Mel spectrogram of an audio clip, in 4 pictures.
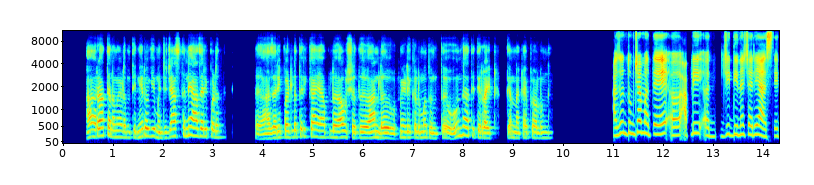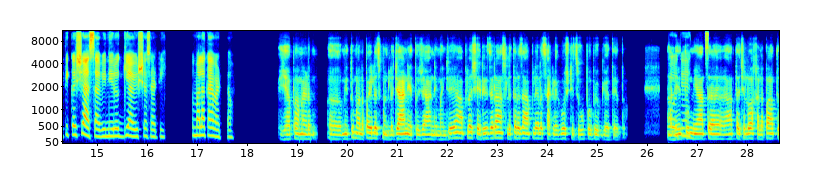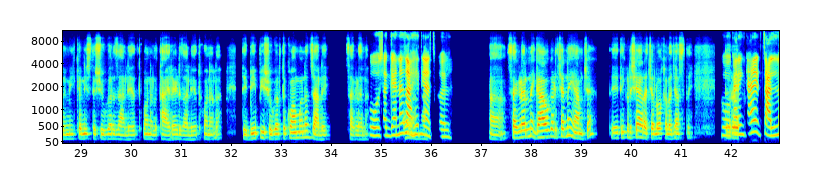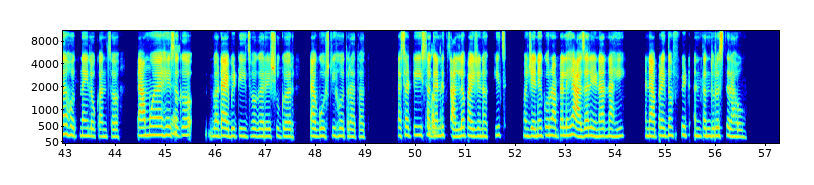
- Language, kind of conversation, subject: Marathi, podcast, कुटुंबात निरोगी सवयी कशा रुजवता?
- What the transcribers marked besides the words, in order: in English: "राइट"; tapping; in Hindi: "जान है तो जहान है"; in English: "कॉमन"; unintelligible speech; unintelligible speech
